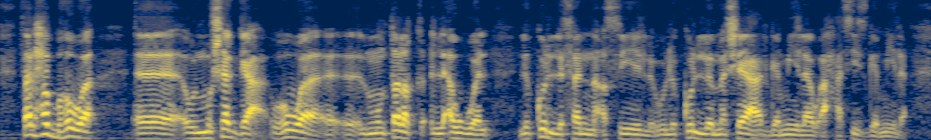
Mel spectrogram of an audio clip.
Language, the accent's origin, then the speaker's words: Arabic; Lebanon; لانه فيلم هيكون زي دعائي لبلدي لبنان الحقيقه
